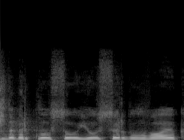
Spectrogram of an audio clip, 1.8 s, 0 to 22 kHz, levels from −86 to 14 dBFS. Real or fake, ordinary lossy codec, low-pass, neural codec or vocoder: fake; AAC, 48 kbps; 14.4 kHz; autoencoder, 48 kHz, 32 numbers a frame, DAC-VAE, trained on Japanese speech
